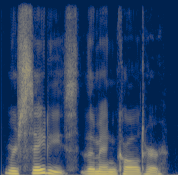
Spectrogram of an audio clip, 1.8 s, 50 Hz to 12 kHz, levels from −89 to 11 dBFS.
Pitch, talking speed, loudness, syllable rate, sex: 160 Hz, 170 wpm, -16 LUFS, 5.0 syllables/s, female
